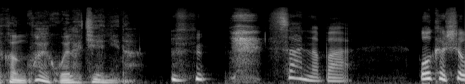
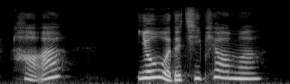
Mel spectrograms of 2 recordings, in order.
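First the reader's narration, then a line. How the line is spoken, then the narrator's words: Smiling. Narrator (Chinese): 林星就笑笑说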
